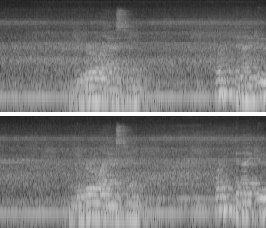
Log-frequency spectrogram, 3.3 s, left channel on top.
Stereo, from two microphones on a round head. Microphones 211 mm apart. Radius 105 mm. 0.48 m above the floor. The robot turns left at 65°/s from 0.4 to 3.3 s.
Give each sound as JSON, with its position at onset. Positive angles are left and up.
{"t": 0.8, "sound": "a man speaking", "azimuth_deg": 5, "distance_m": 1.0}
